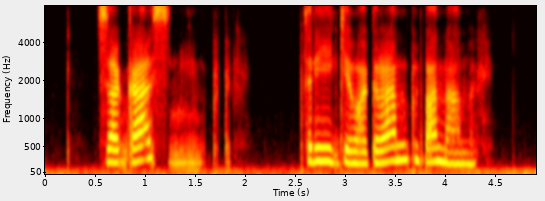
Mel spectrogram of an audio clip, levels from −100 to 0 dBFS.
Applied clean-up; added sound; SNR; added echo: neural diffusion model UNIVERSE++.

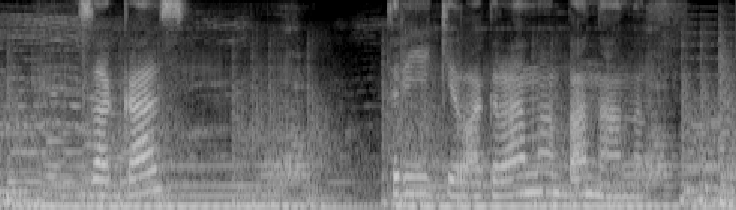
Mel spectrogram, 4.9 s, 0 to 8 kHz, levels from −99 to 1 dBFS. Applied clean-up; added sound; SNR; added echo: none; Drum + Musical instrument; -2 dB; none.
